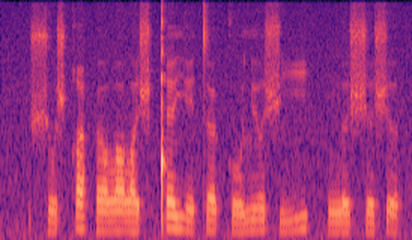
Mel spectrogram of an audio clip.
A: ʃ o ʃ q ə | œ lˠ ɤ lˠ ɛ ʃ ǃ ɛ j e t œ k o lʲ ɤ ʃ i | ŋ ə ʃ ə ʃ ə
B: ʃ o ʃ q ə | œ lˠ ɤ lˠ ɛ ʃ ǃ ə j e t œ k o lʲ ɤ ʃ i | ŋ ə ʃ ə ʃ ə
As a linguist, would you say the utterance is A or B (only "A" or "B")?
A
